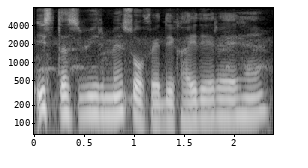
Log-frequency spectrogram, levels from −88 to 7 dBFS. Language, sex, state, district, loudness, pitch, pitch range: Hindi, male, Uttar Pradesh, Saharanpur, -16 LUFS, 130 Hz, 120-140 Hz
